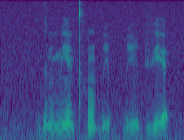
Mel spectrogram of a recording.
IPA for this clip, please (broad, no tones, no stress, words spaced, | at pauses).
ɡɘnmʲɛ̃t̪ʰũ ɓiːpɓiːpvʲɛ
